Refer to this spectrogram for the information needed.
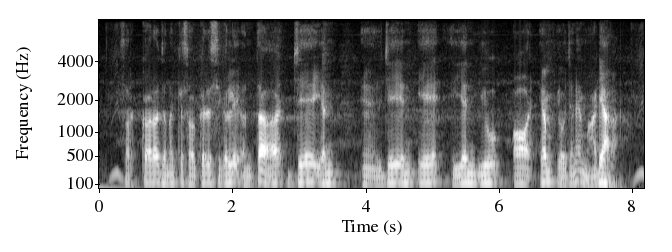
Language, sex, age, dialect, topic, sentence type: Kannada, male, 51-55, Central, banking, statement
